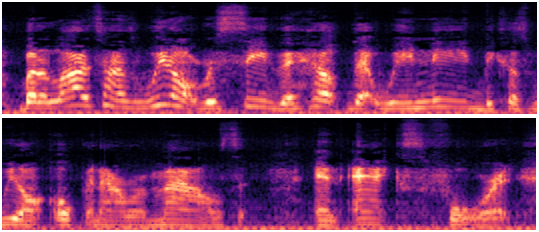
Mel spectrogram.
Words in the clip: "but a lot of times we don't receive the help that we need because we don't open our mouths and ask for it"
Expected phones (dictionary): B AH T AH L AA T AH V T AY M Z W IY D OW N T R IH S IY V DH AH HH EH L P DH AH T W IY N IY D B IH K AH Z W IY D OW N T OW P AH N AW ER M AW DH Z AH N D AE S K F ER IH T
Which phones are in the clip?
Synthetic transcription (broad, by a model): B AH T AH L AA T AH V T AY M Z W IY D OW N T R IH S IY V DH AH HH EH L P DH AH T W IY N IY D B IH K AH Z W IY D OW N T OW P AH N AW ER M AW Z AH N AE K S F ER IH T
